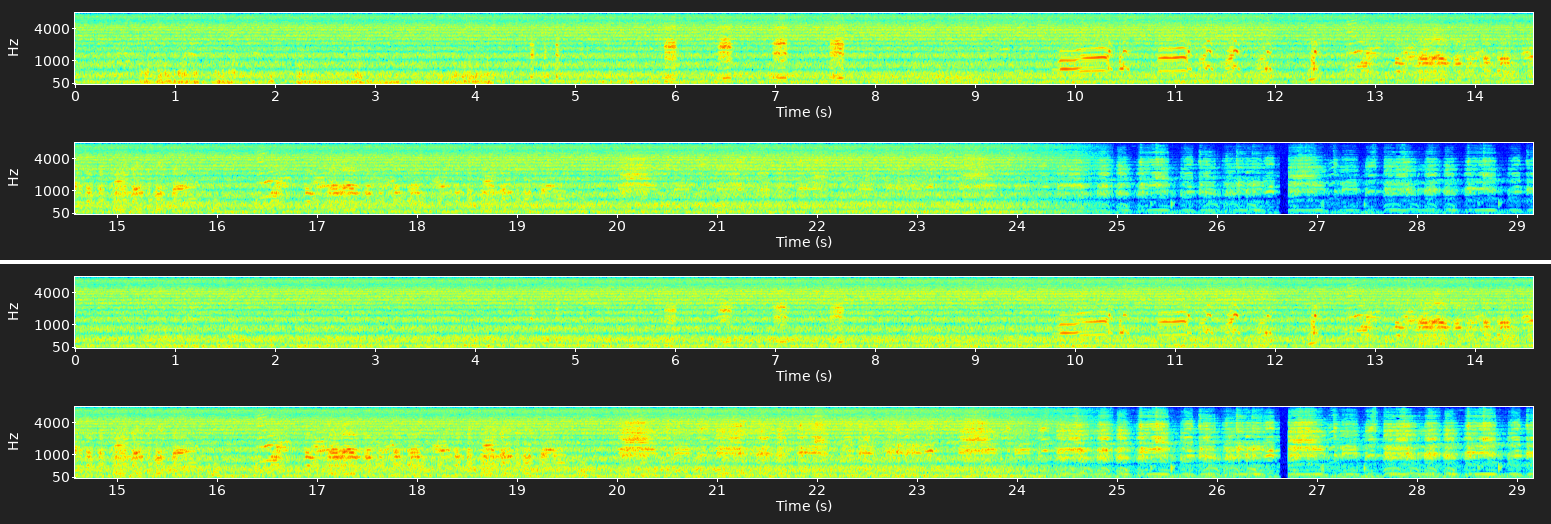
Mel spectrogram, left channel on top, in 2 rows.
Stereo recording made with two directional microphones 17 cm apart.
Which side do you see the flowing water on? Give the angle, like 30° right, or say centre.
10° right.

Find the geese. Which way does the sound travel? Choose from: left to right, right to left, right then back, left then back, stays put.
left to right.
